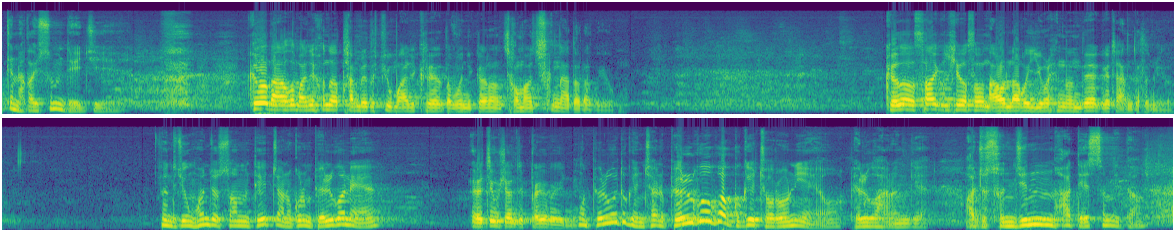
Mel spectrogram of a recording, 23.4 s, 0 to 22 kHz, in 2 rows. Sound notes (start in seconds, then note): 6.3 audience Laughter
